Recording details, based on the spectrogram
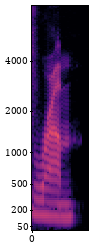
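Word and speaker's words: Rùm: helpfully included pronunciation and it is pronounced like rum all right tight there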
